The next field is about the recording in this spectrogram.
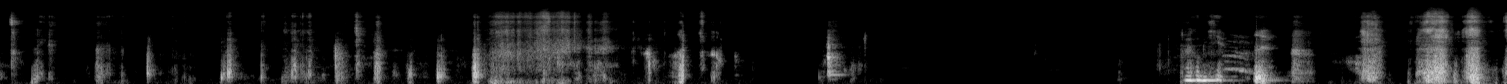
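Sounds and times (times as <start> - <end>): wet chewing and lip-smacking: 0.0 - 4.9, 5.9 - 7.5
paper tissue rustling: 4.9 - 6.2.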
